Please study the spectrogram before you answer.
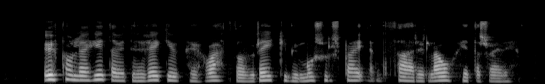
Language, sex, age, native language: Icelandic, female, 40-49, Icelandic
